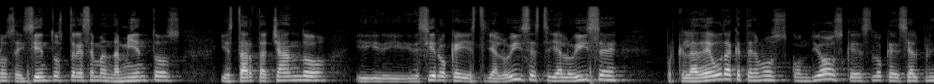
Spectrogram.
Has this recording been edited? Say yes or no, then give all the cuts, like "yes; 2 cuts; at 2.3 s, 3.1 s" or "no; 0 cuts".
no; 0 cuts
